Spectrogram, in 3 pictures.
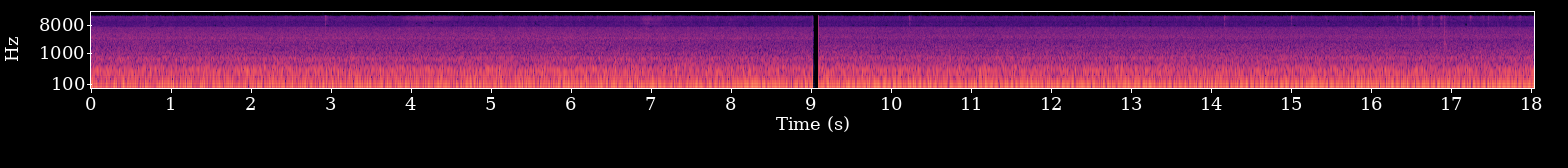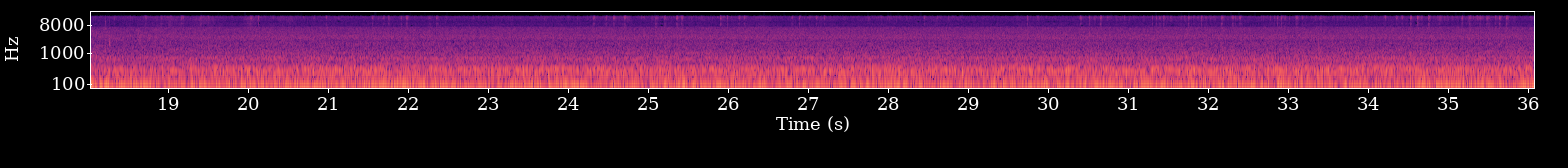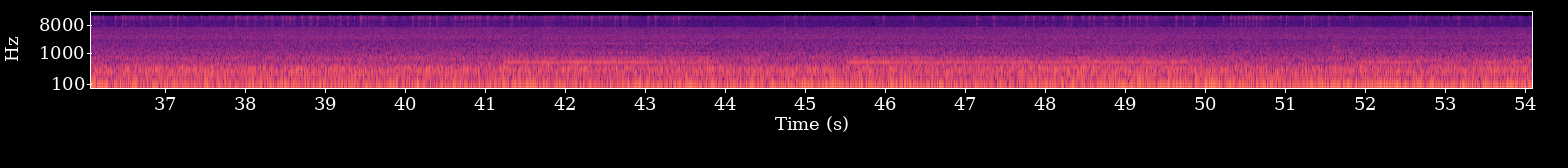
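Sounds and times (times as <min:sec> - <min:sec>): train rumbling: 0:00.0 - 0:54.0
held tone: 0:41.1 - 0:44.0, 0:45.4 - 0:50.7, 0:51.5 - 0:54.0.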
